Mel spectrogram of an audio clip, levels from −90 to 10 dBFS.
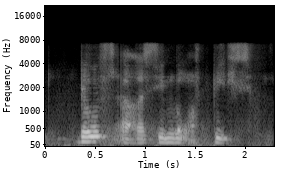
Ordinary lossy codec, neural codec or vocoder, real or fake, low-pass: none; codec, 16 kHz, 1 kbps, FreqCodec, smaller model; fake; 7.2 kHz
